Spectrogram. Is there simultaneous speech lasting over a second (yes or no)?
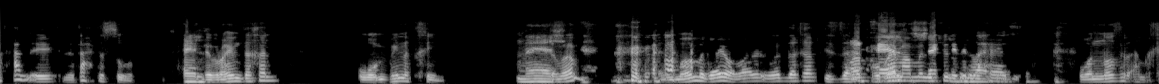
yes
